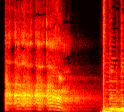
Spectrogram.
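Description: A drawn-out, sigh-like voice that holds, then slides down in pitch and fades away, coming in just after the music cuts off.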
